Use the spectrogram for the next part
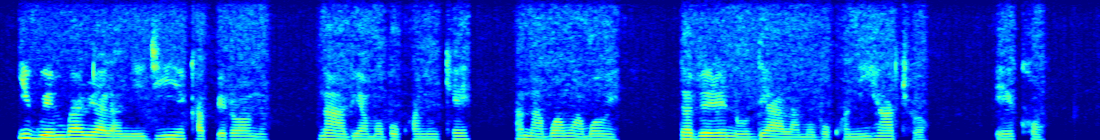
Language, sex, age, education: Igbo, female, 15-29, tertiary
